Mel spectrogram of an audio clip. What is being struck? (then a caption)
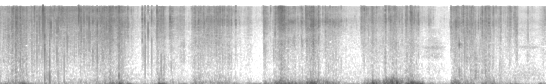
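Sequin fabric Christmas stocking. A hand-sized red flip-sequin Christmas stocking with a white plush cuff, soft and hollow, is held in both hands while long nails and fingertips scratch and brush across the sequins, flipping them. The result is a steady, close crinkly rustle and scratching with bright edges, and soft low thumps swelling as the fabric is handled.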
